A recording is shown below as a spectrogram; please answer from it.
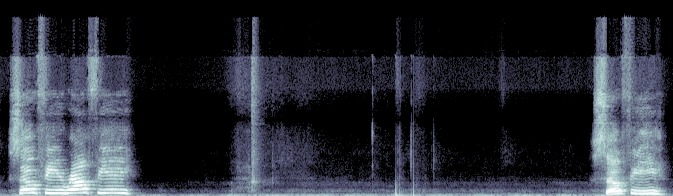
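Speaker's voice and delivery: high, loud squeal calling the dog; squealy calling voice. Real, not acted. Owner calling for her dog to come say hi, squealy and loud. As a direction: call out squeaky and high, carrying across the house. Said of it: "squealy, squeaky, annoying voice".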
